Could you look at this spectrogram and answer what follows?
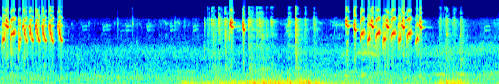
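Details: Wild European goldfinch from Algeria singing rapid high tinkling twitters in two bursts separated by a gap, with a low rumbling background noise in the middle.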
